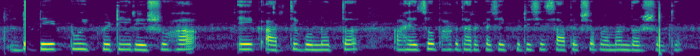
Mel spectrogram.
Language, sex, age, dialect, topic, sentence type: Marathi, female, 51-55, Northern Konkan, banking, statement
